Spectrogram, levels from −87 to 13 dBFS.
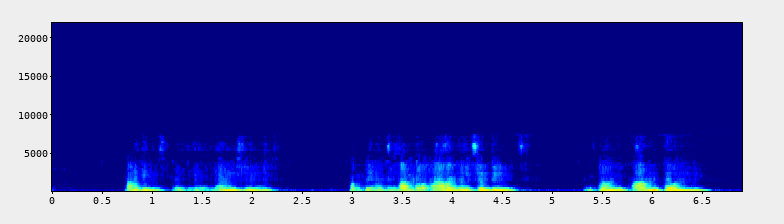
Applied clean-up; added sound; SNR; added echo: neural mask model DeepFilterNet 3.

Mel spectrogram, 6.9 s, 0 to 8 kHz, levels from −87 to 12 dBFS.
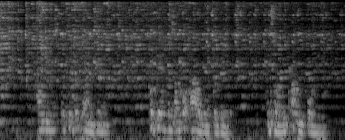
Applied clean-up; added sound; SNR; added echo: classical method WPE with log-MMSE.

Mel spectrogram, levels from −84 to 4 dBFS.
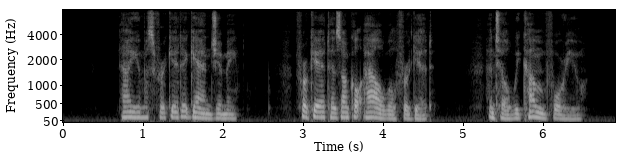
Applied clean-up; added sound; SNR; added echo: none; none; none; none.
